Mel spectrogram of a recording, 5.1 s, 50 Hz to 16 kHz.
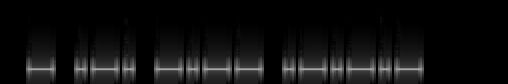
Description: Morse code, heard as a keyed tone, about 15 wpm, 700 Hz. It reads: TRY.
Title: Sentences from Top 1000 Words - Review Part 4 - 15wpm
